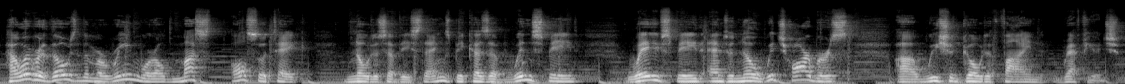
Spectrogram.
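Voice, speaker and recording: A man's voice: mid-range voice, lively intonation, unhurried, faint music behind. A man in his sixties talking to camera from a small room at home, explaining things earnestly point by point as a sailing vlogger. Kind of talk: to-camera vlog talk.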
